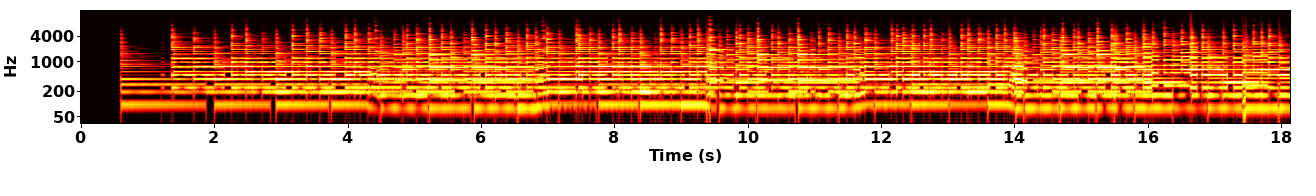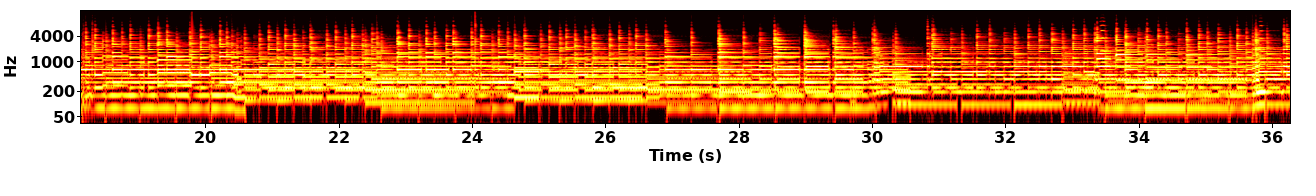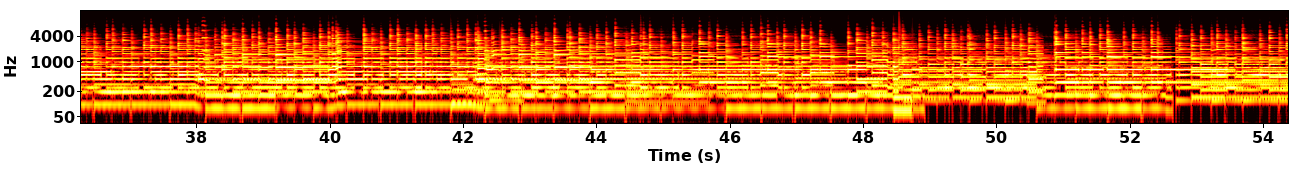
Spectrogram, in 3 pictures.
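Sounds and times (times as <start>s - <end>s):
guitar: 0.6s - 54.3s.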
